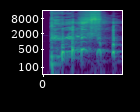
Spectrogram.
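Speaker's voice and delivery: high-pitched burst of laughter. Real, not acted. Self-mocking dork after police jargon, high giggle. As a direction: laugh at your own nerdiness. Laughs at own nerdy remark.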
